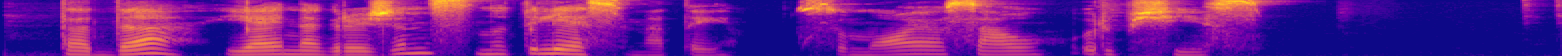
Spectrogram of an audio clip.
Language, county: Lithuanian, Panevėžys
